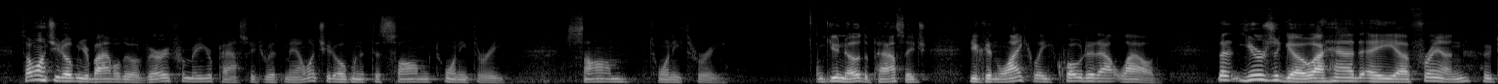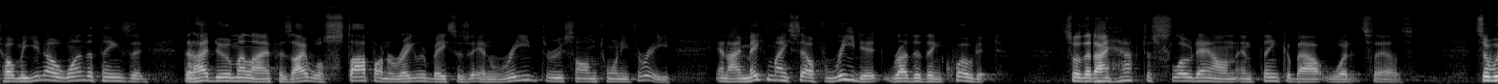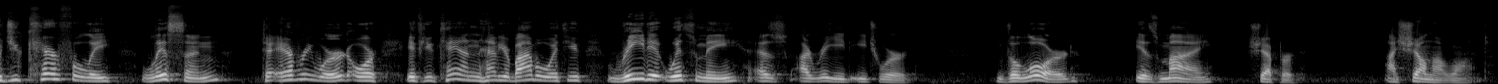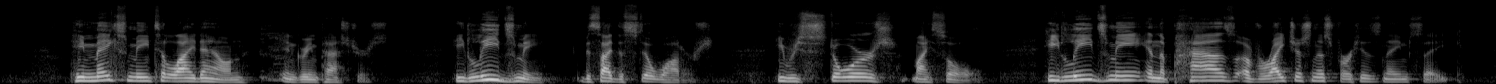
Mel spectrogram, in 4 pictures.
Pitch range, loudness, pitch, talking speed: 130-170 Hz, -25 LUFS, 150 Hz, 165 wpm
